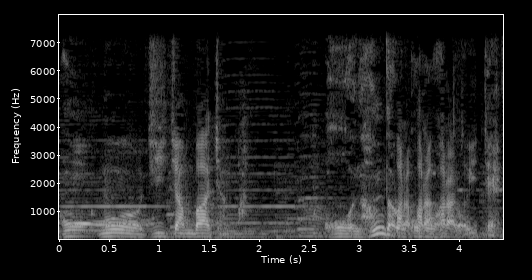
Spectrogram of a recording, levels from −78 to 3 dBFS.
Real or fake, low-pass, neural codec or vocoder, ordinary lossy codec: real; 7.2 kHz; none; none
